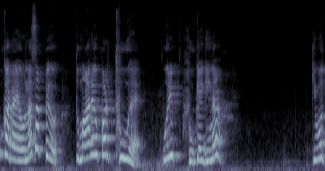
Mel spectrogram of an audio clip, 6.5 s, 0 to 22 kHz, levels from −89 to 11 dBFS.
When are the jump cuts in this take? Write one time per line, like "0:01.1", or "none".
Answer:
0:03.7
